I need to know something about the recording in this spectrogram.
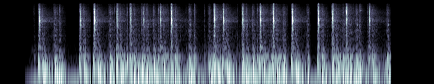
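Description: Typewriter keys striking in a quick run of about fifteen keystrokes, four to five a second, then stopping abruptly.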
